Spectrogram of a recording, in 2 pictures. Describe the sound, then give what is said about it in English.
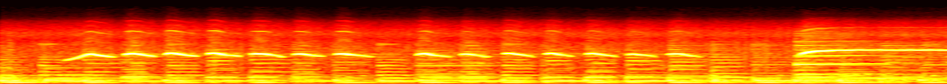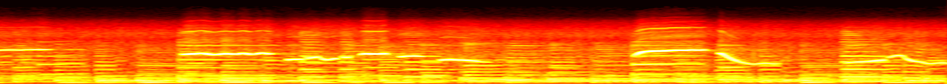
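A person whistles to call a horse, a lively, repeated tune of short rapid notes with a few long rising slides, clear, over steady background music. “You must whistle when you want your horse to come to you. Something kind of like this.”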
